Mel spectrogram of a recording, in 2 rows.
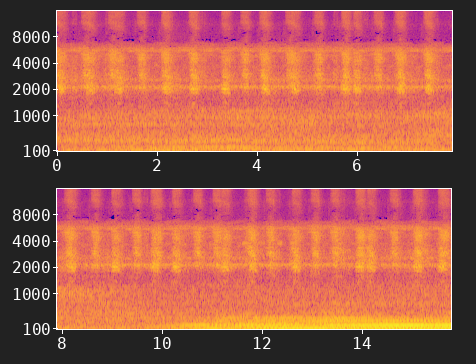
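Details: Woodland crickets at night, September 2, 2023, recorded on a Samsung Galaxy S22 Ultra with a Shure MV88+ microphone; rhythmic high pulsing chirps continue while a low rumbling drone rises and grows loud in the second half.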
